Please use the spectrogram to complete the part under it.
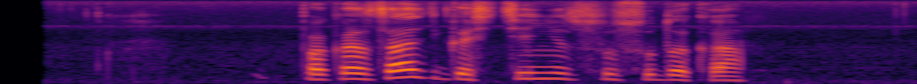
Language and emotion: Russian, neutral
